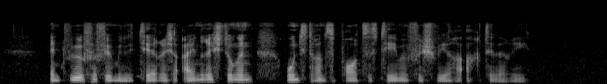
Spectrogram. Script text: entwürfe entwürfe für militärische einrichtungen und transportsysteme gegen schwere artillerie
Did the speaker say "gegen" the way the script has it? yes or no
no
